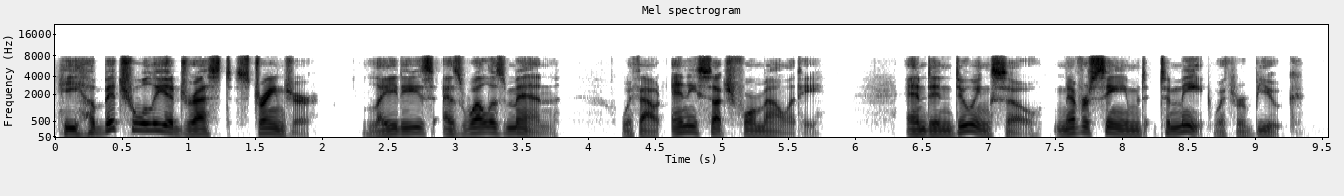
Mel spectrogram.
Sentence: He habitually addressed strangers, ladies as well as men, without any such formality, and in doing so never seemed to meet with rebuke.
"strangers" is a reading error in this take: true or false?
true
